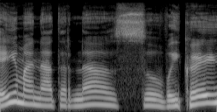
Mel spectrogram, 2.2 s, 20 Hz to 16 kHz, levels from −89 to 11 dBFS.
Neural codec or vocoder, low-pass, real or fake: none; 14.4 kHz; real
